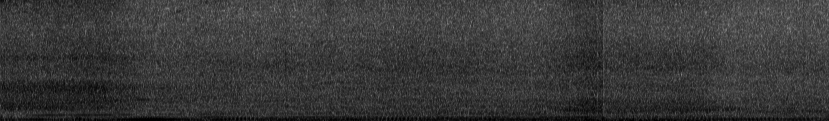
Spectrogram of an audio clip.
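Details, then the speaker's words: Fresh rebuilt diesel engine (warranty job, new power steering pump with slight whine) on first test drive after reaching temperature: deep, steady drone pulling evenly under full throttle, no knocks, misses or flat spots; sounds and feels good, normal acceleration. "so far I'll buy that I like that that sounds great sounded good felt good"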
